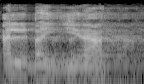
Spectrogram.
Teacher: البینات وقفہ کی صورت میں یہ تا کے اوپر جو پیش ہے اس کو جزمہ سے بدل دیں گے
